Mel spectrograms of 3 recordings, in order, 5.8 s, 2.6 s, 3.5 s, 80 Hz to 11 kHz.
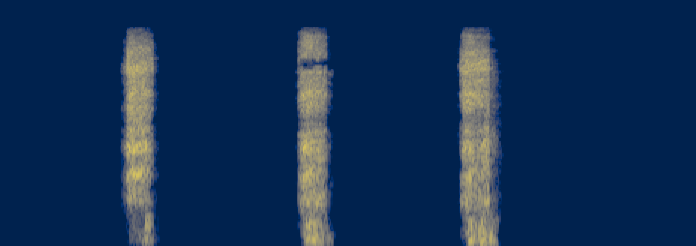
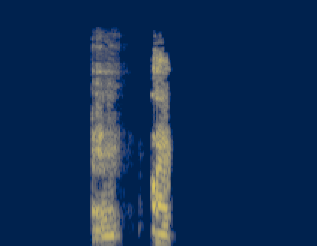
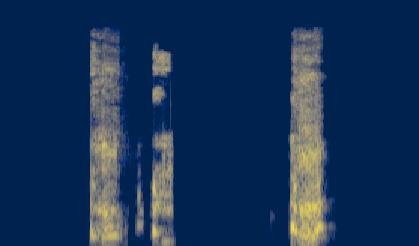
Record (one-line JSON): {"exhalation_length": "5.8 s", "exhalation_amplitude": 29604, "exhalation_signal_mean_std_ratio": 0.28, "cough_length": "2.6 s", "cough_amplitude": 27345, "cough_signal_mean_std_ratio": 0.28, "three_cough_length": "3.5 s", "three_cough_amplitude": 28072, "three_cough_signal_mean_std_ratio": 0.33, "survey_phase": "alpha (2021-03-01 to 2021-08-12)", "age": "18-44", "gender": "Female", "wearing_mask": "No", "symptom_cough_any": true, "symptom_fatigue": true, "symptom_change_to_sense_of_smell_or_taste": true, "symptom_loss_of_taste": true, "smoker_status": "Never smoked", "respiratory_condition_asthma": false, "respiratory_condition_other": false, "recruitment_source": "Test and Trace", "submission_delay": "2 days", "covid_test_result": "Positive", "covid_test_method": "RT-qPCR", "covid_ct_value": 14.8, "covid_ct_gene": "N gene", "covid_ct_mean": 15.0, "covid_viral_load": "12000000 copies/ml", "covid_viral_load_category": "High viral load (>1M copies/ml)"}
